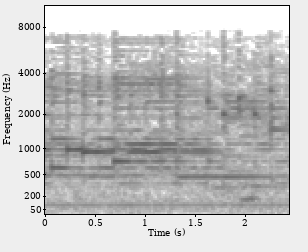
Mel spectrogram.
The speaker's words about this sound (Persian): د موبایل زنګ دی، ځواب ورکړه. ښځې، زه ویریږم، ته ځواب ورکړه.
